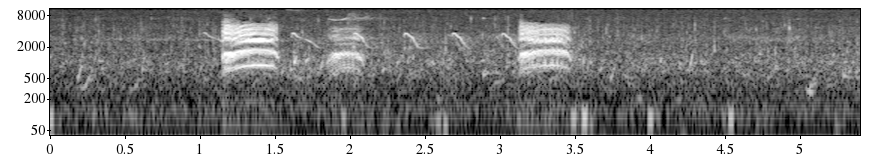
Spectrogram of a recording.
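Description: A bird honking twice, about two seconds apart, each call rising and then falling in pitch. Between the two honks come a quieter call and a run of short chirps.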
